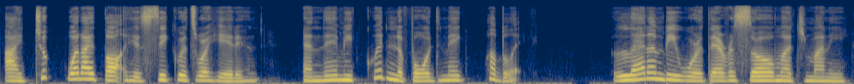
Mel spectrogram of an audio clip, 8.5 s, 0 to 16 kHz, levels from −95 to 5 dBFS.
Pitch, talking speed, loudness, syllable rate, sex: 185 Hz, 175 wpm, -17 LUFS, 4.9 syllables/s, female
